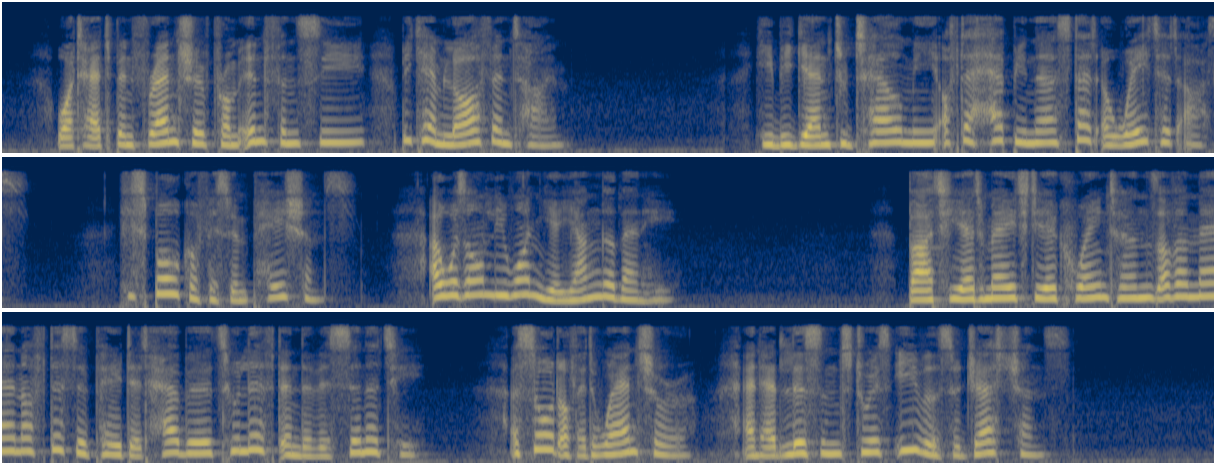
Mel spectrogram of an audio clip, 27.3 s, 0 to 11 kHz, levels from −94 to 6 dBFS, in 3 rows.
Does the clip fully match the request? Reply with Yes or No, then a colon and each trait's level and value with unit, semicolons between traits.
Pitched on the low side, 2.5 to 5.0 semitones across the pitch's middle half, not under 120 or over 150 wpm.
No: high, 235 Hz; average, 4.3 semitones; slow, 135 wpm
